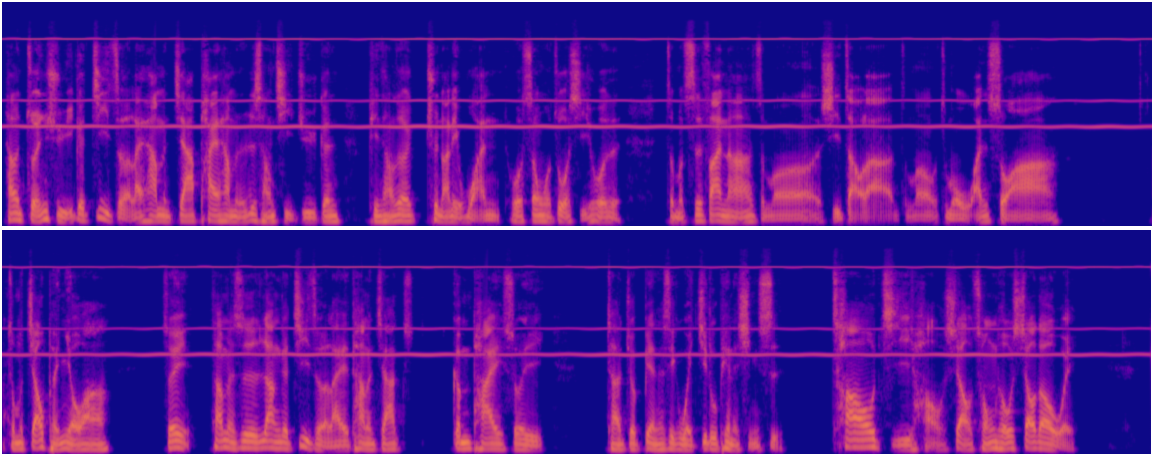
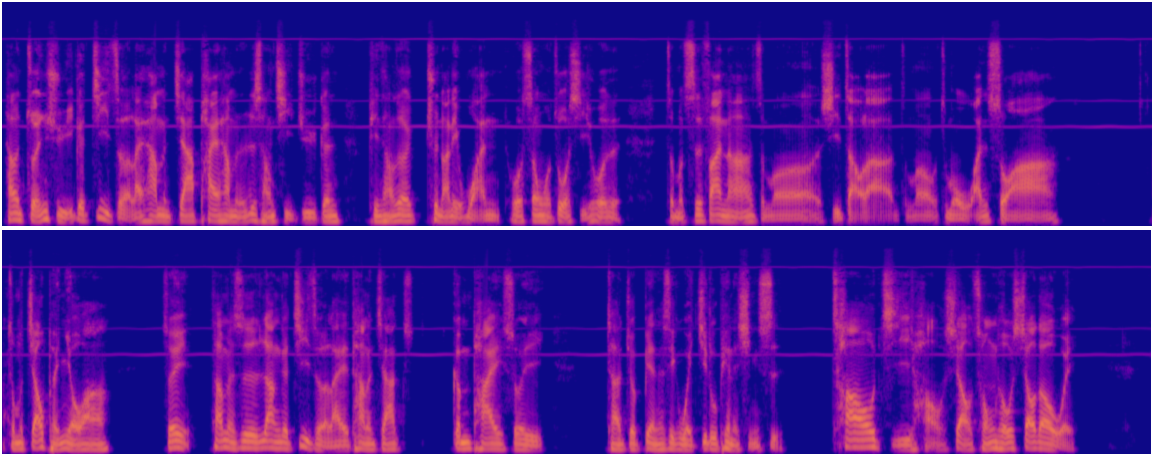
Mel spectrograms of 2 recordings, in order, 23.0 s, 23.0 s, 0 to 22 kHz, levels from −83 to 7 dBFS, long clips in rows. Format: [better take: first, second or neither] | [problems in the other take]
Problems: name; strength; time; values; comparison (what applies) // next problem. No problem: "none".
second | high-pitched whine; loud; throughout; 2 kHz, 7 dB below the speech; faint in the second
